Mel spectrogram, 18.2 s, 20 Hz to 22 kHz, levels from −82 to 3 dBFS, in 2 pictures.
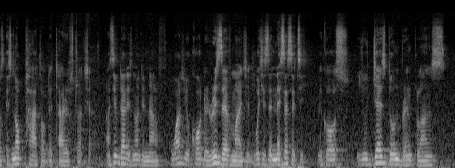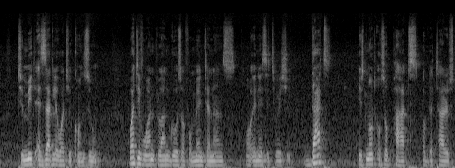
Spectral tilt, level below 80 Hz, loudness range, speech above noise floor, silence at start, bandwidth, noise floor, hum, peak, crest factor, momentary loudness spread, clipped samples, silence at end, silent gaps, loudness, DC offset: -4.5 dB/octave; -48 dBFS; 4 LU; 20 dB; 0 s; 16 kHz; -49 dBFS; none; -10 dBFS; 20 dB; 13 LU; under 0.1%; 0 s; none; -29 LUFS; under 0.1%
